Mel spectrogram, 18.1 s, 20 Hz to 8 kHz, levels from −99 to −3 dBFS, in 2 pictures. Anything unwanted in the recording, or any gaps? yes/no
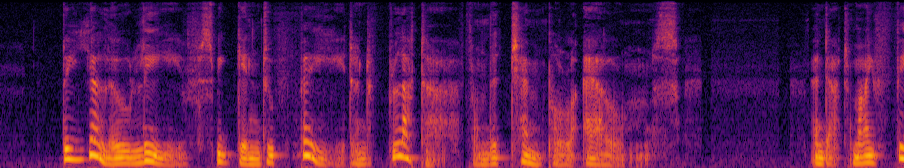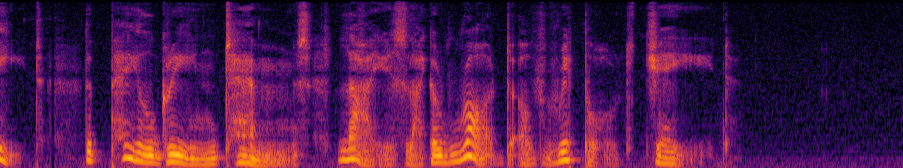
no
